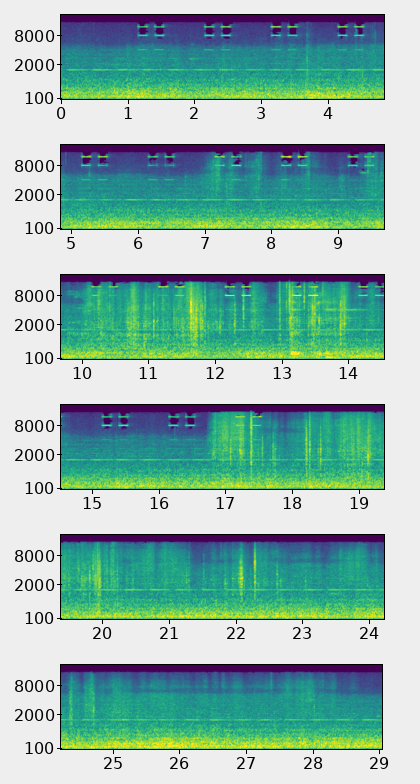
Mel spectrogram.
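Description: Freight train of BNSF covered hopper cars rolling through a level crossing: a steady rumble of wheels on rail with rattles and clanks, loudest in the middle. A light regular clicking, about one and a half times a second, runs alongside and stops about two thirds of the way through.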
